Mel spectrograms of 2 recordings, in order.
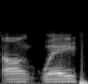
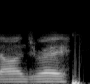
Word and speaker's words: Andre: it was uh it could never really pronounce my name right i always say on way but said it correctly for the first time saying andre and uh just have to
